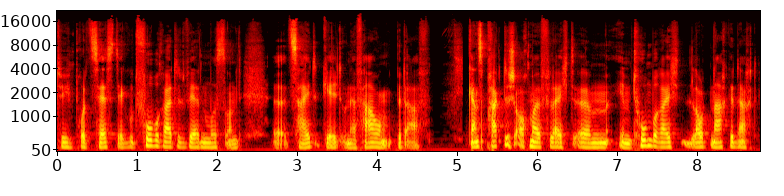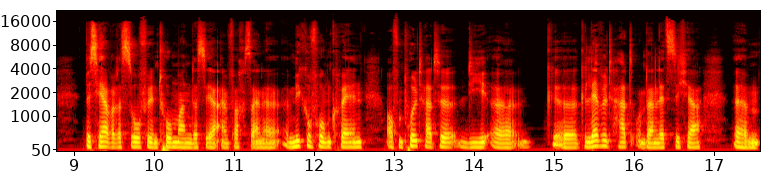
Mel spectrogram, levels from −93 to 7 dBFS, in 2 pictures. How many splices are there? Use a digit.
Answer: 1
